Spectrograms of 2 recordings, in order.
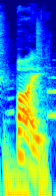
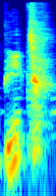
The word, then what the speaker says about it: bite: see be i te if you pronounce this as beat which I know is a lovely word in French beat but if you put out this is beat you're gonna completely change the context of your sentence so for example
